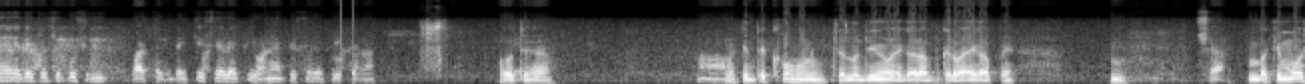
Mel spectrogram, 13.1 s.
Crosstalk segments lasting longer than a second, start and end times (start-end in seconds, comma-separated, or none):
none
